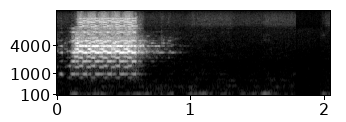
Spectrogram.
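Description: A phone ringtone sounding once, briefly: a chord of steady high tones lasting about half a second.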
